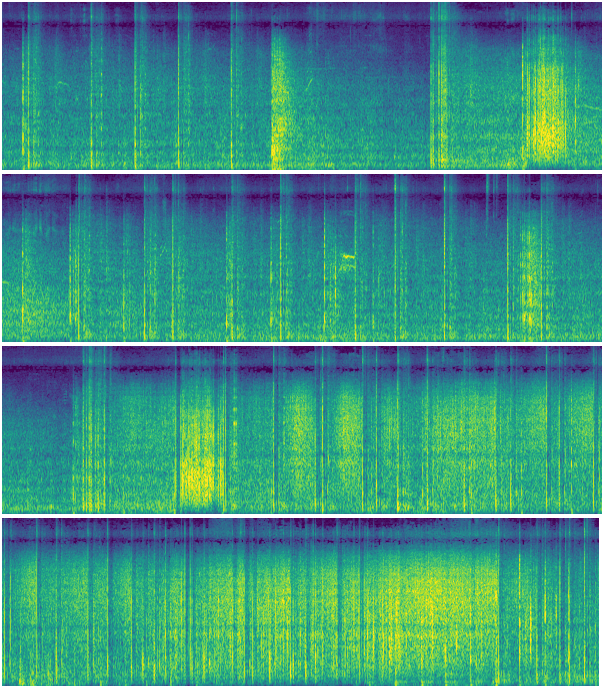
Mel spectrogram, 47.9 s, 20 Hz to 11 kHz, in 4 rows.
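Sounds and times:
firework crackling: 0.0 - 47.9.

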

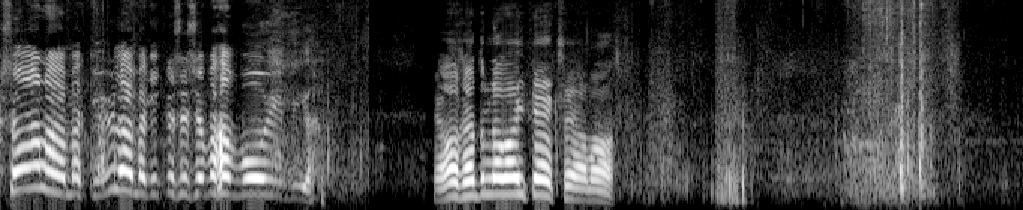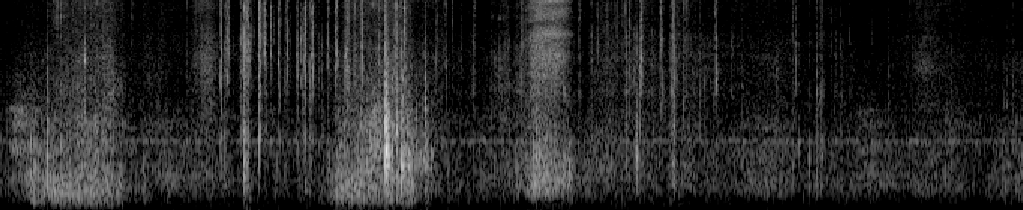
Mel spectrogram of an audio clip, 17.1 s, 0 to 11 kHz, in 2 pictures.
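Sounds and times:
snow crunching: 0.0 - 3.1, 4.1 - 10.6
clothing rustling: 5.0 - 16.6.

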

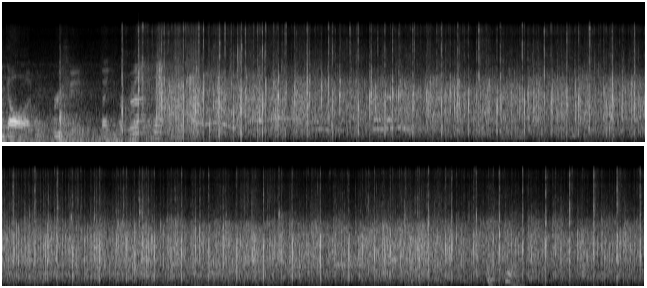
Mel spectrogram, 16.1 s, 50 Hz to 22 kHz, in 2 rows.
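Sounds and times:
dense applause: 1.5 - 16.0.

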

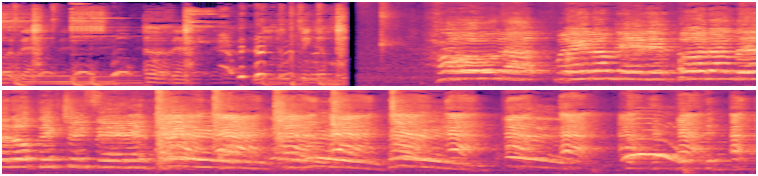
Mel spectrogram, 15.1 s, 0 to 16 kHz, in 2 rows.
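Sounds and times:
rhythmic hand claps: 9.1 - 11.8.

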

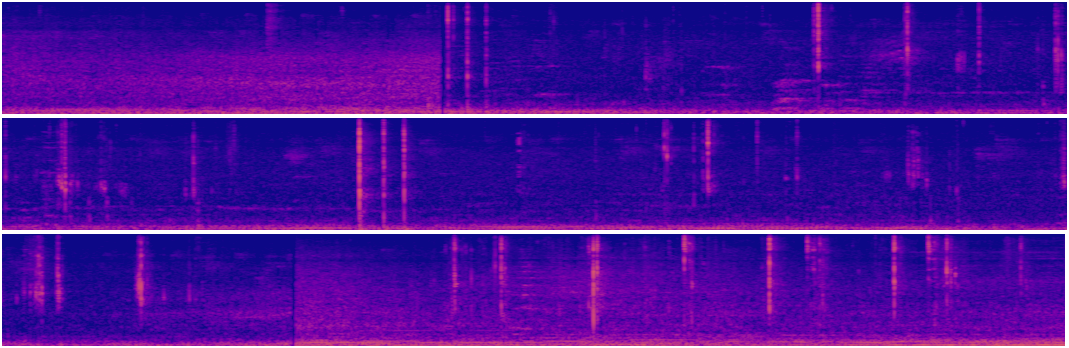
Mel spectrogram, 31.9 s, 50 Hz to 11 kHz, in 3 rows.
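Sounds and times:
eggs cracking: 8.1 - 13.1, 15.7 - 23.8, 25.4 - 31.9
beans clicking in steel bowl: 25.6 - 31.9.

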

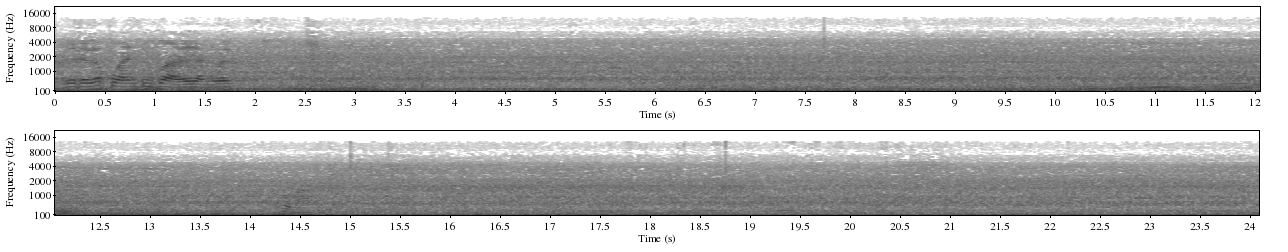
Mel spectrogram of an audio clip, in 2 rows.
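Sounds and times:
low hum with hiss: 0.0 - 24.0.

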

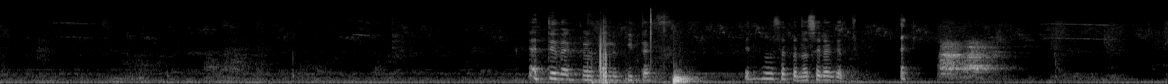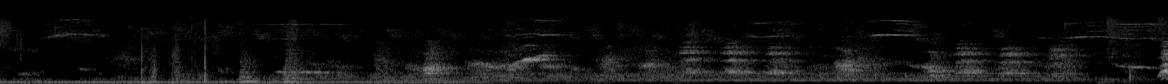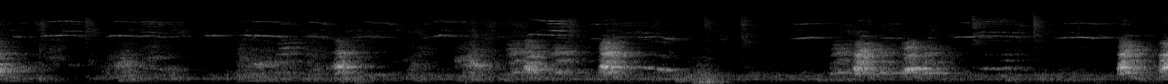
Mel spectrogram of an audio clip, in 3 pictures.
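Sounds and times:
small dog barking and yipping: 9.4 - 10.1, 15.9 - 24.8, 28.0 - 30.2, 31.7 - 33.5, 34.5 - 35.0.

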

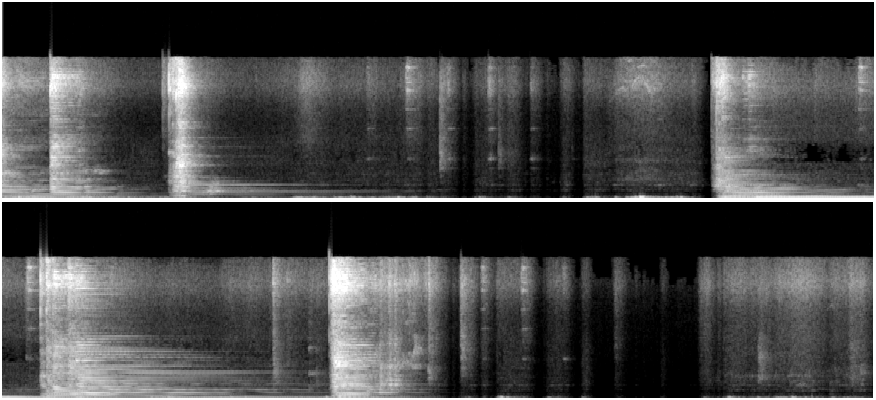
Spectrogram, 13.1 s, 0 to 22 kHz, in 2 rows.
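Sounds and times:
electric guitar strumming chords: 0.0 - 2.7, 5.4 - 9.8.

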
